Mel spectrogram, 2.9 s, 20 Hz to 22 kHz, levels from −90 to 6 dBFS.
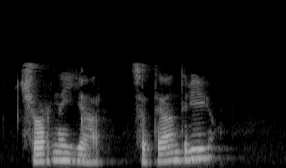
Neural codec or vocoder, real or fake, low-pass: none; real; 5.4 kHz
